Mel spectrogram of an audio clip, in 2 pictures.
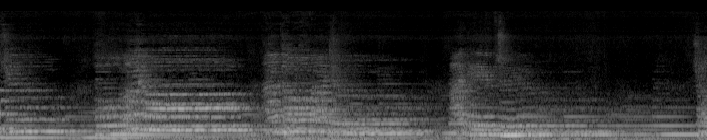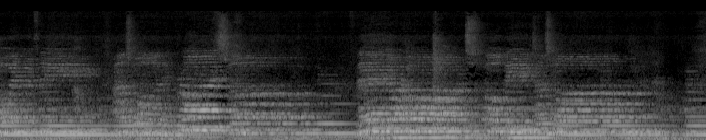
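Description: Choir singing a slow offertory hymn in long, held phrases.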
